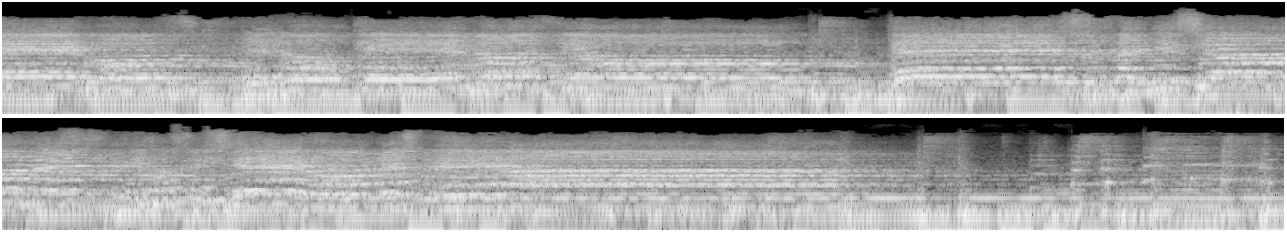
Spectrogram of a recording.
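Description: A church vocal ensemble sings a Christian song in chorus over steady instrumental accompaniment. Near the end the voices drop out, leaving the instruments playing on.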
